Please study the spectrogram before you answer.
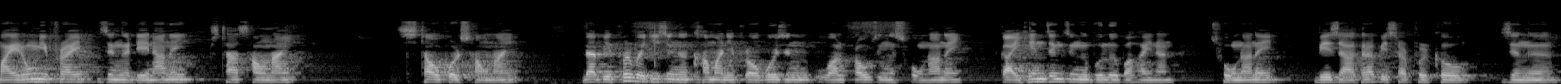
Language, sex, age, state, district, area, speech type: Bodo, male, 45-60, Assam, Chirang, urban, spontaneous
